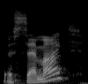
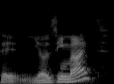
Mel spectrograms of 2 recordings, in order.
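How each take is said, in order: First: Yosemite as a questioning "oh-SEM-ite"; trying out Yosemite. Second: Yosemite as a slow, questioning "YO-zee-mite"; second guess at Yosemite. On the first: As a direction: try Yosemite as "uh-SEM-ite", rising at the end. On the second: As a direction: stretch Yosemite into "yo-zi-mite", unsure. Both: Shown as a demonstration. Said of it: "I obviously pronounce Yosemite wrong".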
